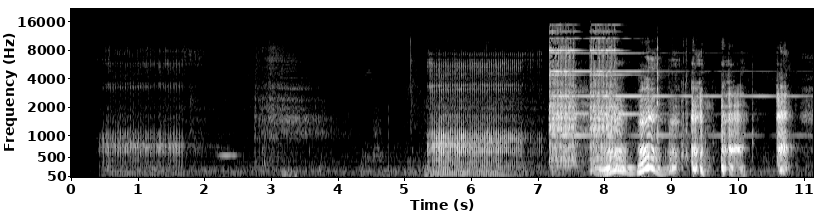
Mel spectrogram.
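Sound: telephone ringing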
